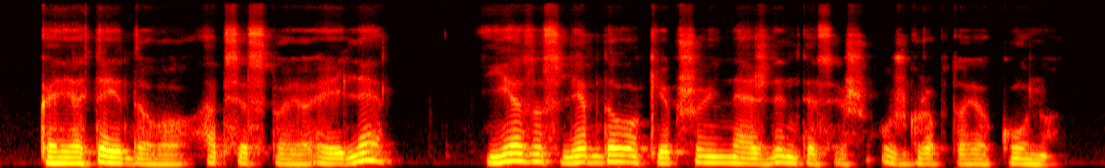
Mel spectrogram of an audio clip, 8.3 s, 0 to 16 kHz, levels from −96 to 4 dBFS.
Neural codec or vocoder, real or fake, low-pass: autoencoder, 48 kHz, 128 numbers a frame, DAC-VAE, trained on Japanese speech; fake; 14.4 kHz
